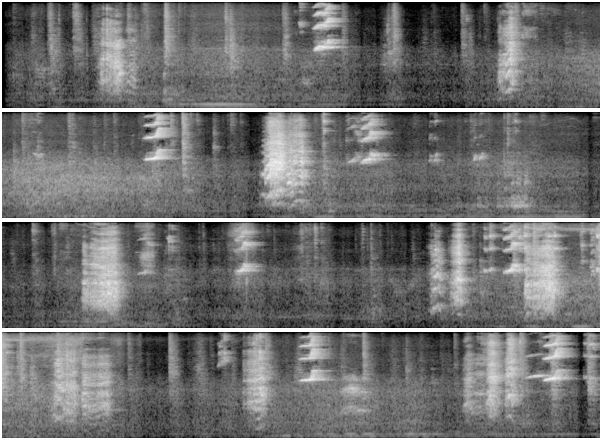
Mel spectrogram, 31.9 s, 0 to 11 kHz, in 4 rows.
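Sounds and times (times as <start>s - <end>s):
harsh bird calls: 21.7s - 25.7s
birds chirping: 21.8s - 25.7s.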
